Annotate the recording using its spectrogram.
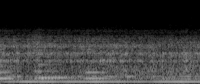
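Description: A quiet passage of live music for violin and bass clarinet: a steady low drone with a few soft, short bowed violin notes over it in the first second.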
